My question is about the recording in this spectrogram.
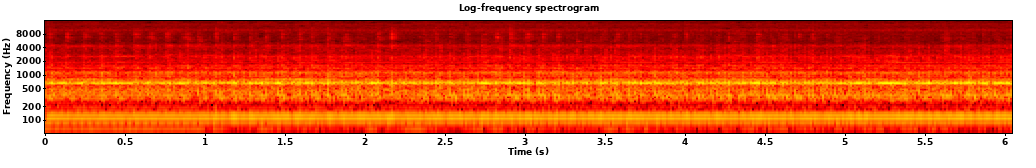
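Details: Vintage 1937 electric fan running unoiled: steady buzzing hum with a dry, chattering rattle over it; owner suspects a loose part with slack and bearings needing oil.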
